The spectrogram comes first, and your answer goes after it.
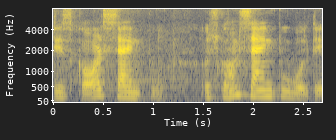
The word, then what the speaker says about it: Tsangpo: उसको हम सैंगपू बोलते हैं. स्टार्ट तो टी से है, TSANGPO, बट टी is silent here, we called it सैंगपू.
